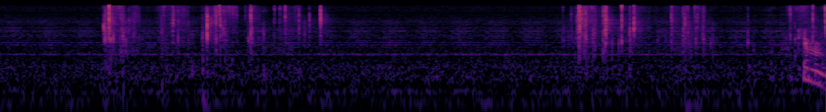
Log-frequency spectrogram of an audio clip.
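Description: A record sleeve rustles and taps as it is handled.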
